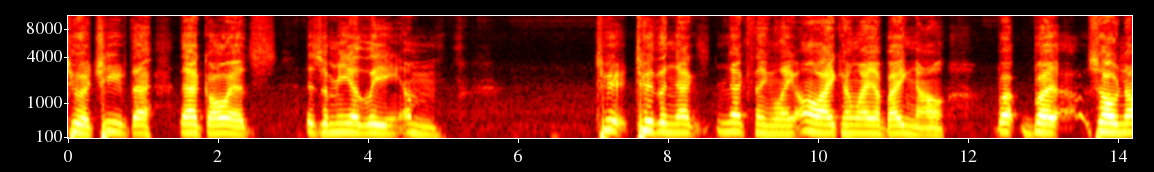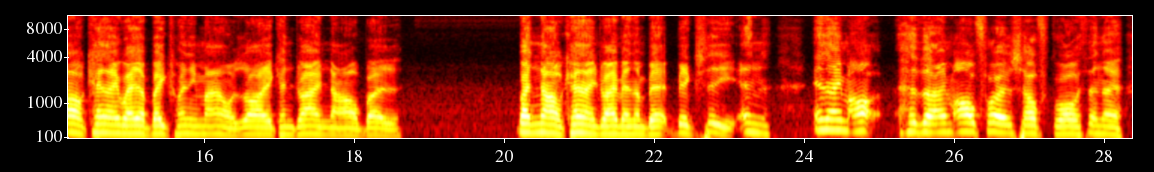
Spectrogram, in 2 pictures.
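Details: Adult man, podcast host, with his own lifelong speech impediment and coordination differences; real, not acted; speech impediment with disfluent speech.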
